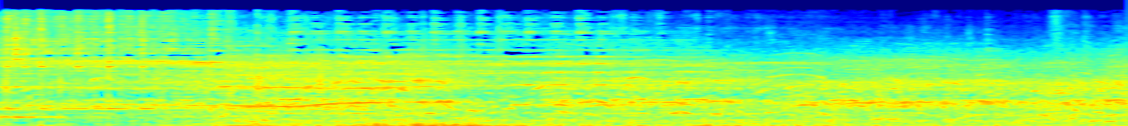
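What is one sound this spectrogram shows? A speaker's voice booms over loudspeakers across an open square.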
